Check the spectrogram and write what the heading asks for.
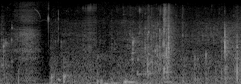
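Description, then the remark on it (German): Soft sips of water with small wet mouth sounds and a quiet swallow, spread over a couple of seconds with no talking. “Warte mal, ich muss mir erstmal einen Schluck Wasser trinken und mich seelisch darauf vorbereiten.”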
